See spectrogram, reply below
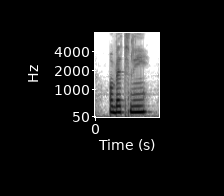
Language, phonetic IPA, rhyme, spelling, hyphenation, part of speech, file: Czech, [ˈobɛt͡sniː], -ɛt͡sniː, obecný, obec‧ný, adjective, Cs-obecný.ogg
- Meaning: 1. general 2. common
